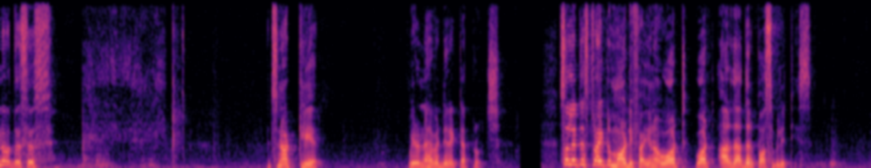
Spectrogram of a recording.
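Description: A man lectures calmly through a clip-on microphone, in short bursts with pauses.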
